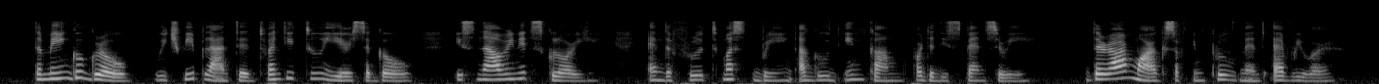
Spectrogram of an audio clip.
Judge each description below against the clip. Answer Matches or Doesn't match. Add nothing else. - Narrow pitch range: Doesn't match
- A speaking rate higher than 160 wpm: Doesn't match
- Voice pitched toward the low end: Doesn't match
